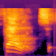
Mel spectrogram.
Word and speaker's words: phthalates: Phthalates. Steve said the word is phthalates. Thank you. The T is silent, he says.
